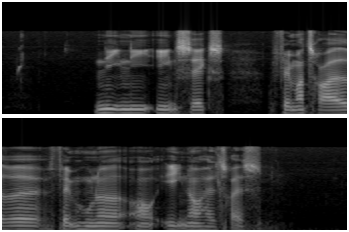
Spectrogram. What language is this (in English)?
Danish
